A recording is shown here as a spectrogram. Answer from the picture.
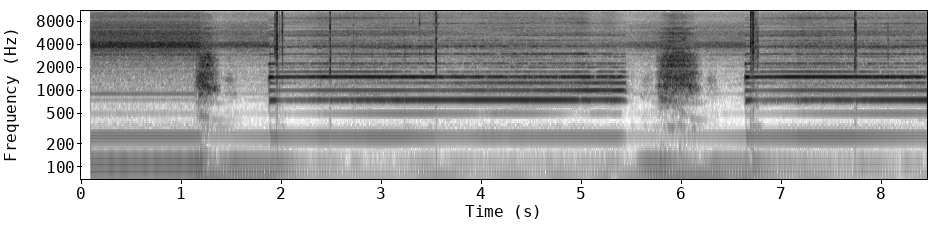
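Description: Haas VF2 SS spindle turning a 1/2-inch three-flute carbide end mill at 15,000 rpm while roughing 6061 aluminium, making a loud, steady, high-pitched cutting whine. Twice, about a second in and again near six seconds, the whine breaks for a brief rushing noise before the cut picks up again.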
